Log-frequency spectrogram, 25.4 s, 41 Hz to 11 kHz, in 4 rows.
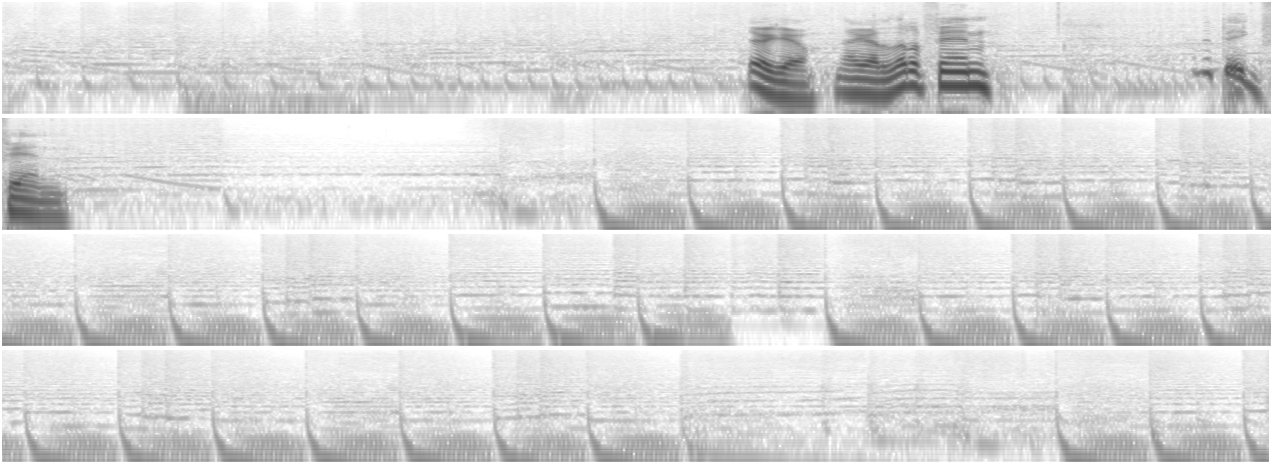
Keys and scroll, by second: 3.6 a, 4.6 super+z, 5.9 space, 6.5 space, 22.7 space, 23.2 alt+super+space, 24.6 v, 25.0 space.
